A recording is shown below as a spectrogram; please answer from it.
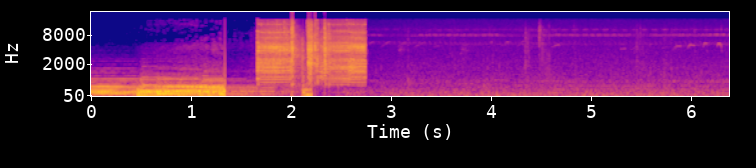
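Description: Intro music and countdown sound effect: a loud low sustained chord, then a bright high-pitched flourish that cuts off about three seconds in. After it comes a low, quiet outdoor background.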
